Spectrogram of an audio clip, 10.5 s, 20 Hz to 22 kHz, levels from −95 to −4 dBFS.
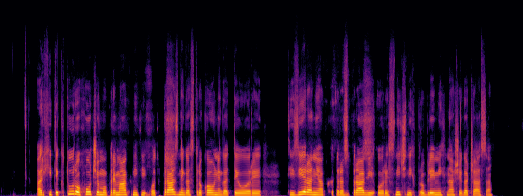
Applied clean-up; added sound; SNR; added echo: neural mask model Resemble Enhance denoiser.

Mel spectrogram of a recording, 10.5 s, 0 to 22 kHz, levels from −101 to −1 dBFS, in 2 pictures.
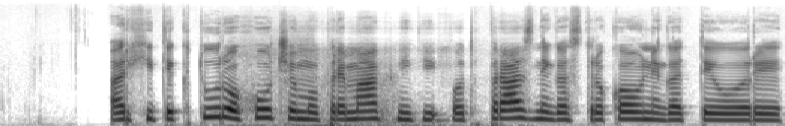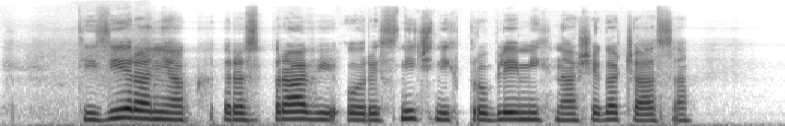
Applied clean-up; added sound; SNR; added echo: neural mask model DeepFilterNet 3.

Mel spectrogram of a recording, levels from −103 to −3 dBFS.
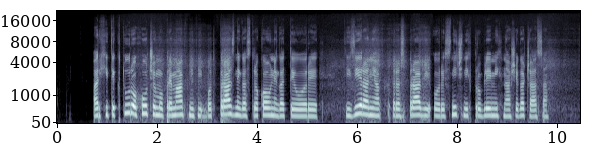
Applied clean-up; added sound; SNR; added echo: neural mask model RNNoise.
